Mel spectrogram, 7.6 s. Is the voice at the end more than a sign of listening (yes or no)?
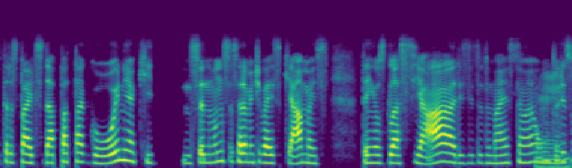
no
